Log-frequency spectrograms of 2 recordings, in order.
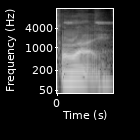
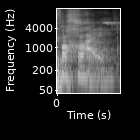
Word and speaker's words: Farai: When I was in South Africa, they don't say Farai. They say Fahai.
